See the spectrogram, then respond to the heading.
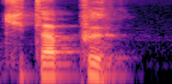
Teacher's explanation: when we attach the accusative case, the p sound becomes the b sound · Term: consonant assimilation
